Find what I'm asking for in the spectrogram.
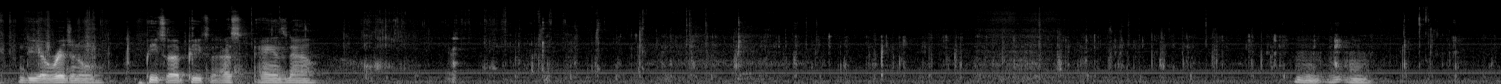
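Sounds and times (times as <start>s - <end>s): person chewing with wet smacks: 3.4s - 15.0s.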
